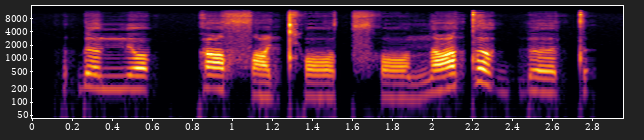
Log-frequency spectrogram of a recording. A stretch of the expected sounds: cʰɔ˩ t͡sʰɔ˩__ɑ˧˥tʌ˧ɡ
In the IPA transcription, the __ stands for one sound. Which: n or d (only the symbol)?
n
